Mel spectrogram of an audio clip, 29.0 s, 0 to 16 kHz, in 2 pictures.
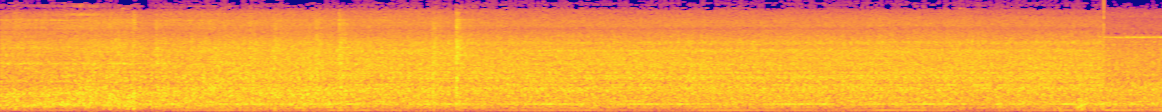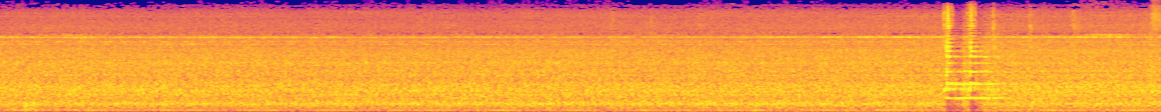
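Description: Rake of Craven coaches rolling past, wheels clattering on the rails. After a cut, a class 071 diesel locomotive runs steadily and gives one short horn toot near the end.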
